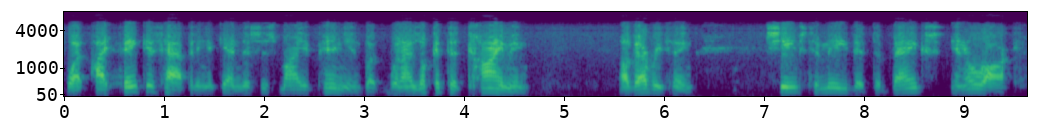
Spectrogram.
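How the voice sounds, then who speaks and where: A man hosting an investment update call, explaining things informally in a measured monologue with emphasis on key words. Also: mid-range voice, no echo. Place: conference call, dry close sound. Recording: dull, lo-fi conference call audio.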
